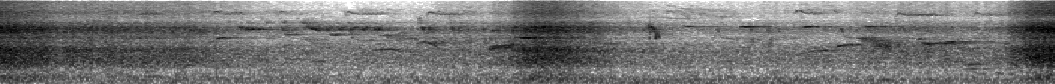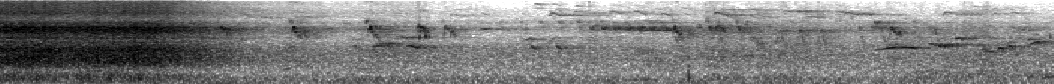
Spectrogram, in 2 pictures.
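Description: Outdoor ambience of small birds chirping, with many short, high chirps scattered throughout. Two swells of rustling, hissing noise rise and fade, a short one about three and a half seconds in and a longer, louder one about seven seconds in.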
